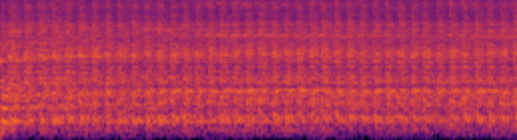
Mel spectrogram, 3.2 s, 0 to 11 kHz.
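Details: 2002 Infiniti Q45 4.5 L coil-over-plug engine: even starter cranking at about three beats a second that never fires. Crank, no start, no spark, code P0335, traced to a failed crankshaft position sensor; the fix is replacing the sensor.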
